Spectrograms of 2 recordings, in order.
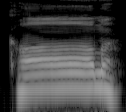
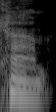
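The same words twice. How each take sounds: First: The word imitates another region's accent. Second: The word is said in the speaker's usual accent. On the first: "some parts of the world... Like you say, calm" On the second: "you don't say it calm"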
